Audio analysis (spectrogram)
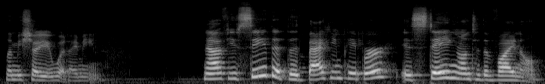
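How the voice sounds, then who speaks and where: A woman narrating a step-by-step how-to tutorial as an instructor, patient and instructive, stressing the key tips. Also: on the high side. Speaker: instructor and company representative in how-to videos.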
